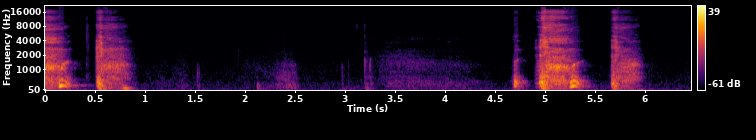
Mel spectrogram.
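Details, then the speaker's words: Two short coughs, a quiet pause, then throat clearing and two more coughs from an adult man speaking on a podcast; an ordinary cough. "I don't want to be choking on my words and saying something I shouldn't so I'm praying through it real quick see why I coughed up like that"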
